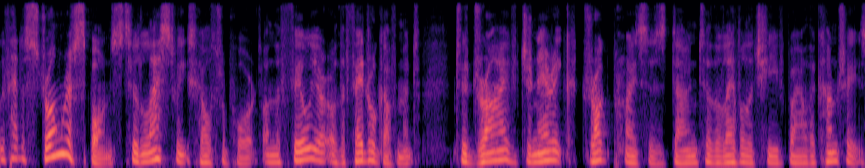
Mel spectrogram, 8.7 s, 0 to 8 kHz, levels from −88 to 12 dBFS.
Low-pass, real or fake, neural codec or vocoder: 7.2 kHz; real; none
